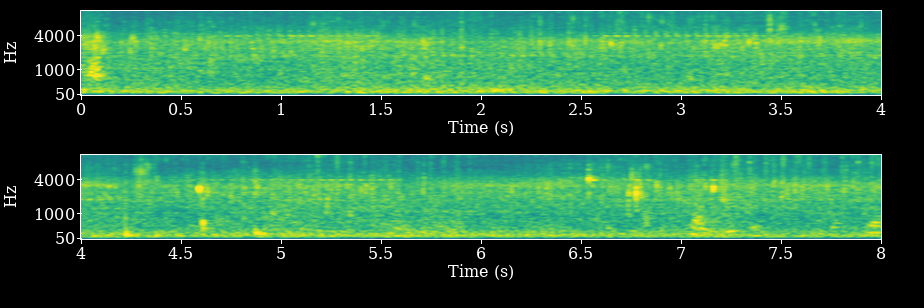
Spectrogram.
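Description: Small outboard kicker motor running steadily at trolling speed, with water washing behind the boat's stern. A few faint clicks come and go.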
